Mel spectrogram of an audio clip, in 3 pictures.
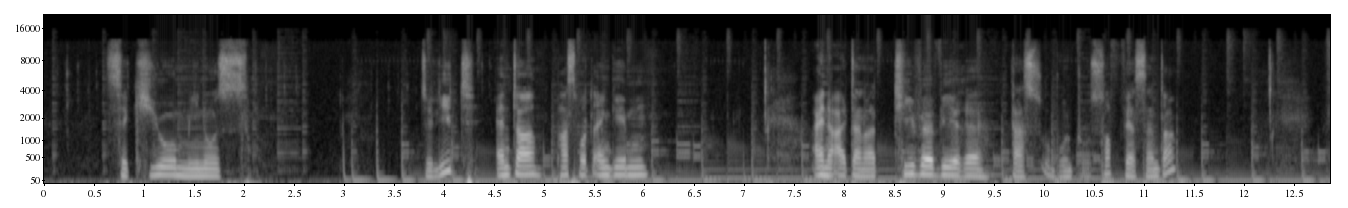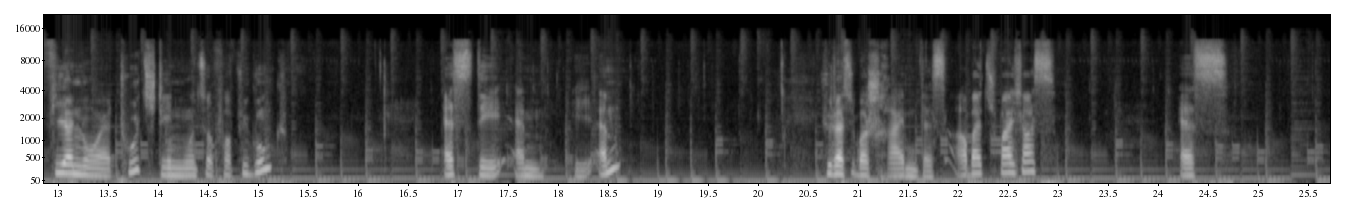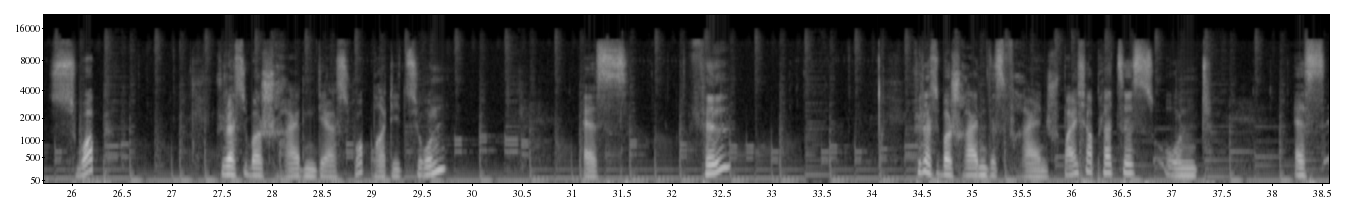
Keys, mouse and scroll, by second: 0.0-3.9 typing, 15.9-19.5 typing, 19.7 Return, 23.4-24.6 typing, 25.8-27.0 typing, 29.0 s, 31.0-33.9 typing, 36.4-37.3 typing.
